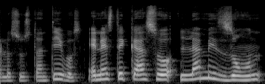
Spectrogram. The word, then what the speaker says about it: maison: Cuando encontremos las vocales A y juntas, estas las estaremos pronunciando como si fueran una E normal en español. Algunos ejemplos serían la maison, que quiere decir la casa.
